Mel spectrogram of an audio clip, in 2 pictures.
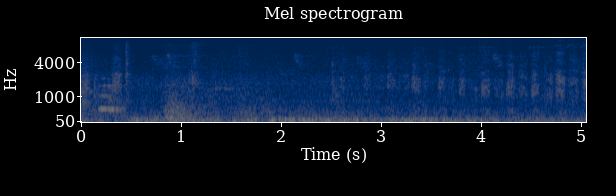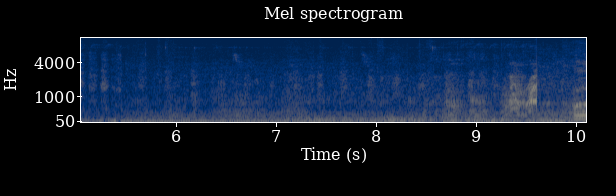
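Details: Labrador Retriever out on a walk, panting in soft breathy pulses about twice per second, steady throughout, over a constant low rumble of background noise.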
